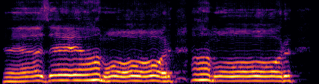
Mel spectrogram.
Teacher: careful not to then double the M on amor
